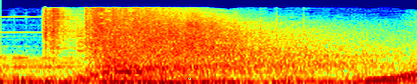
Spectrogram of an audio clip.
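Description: A single sharp gunshot in the zombie puzzle game Containment, a crack at the very start followed by a decaying boom and lingering rumble.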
